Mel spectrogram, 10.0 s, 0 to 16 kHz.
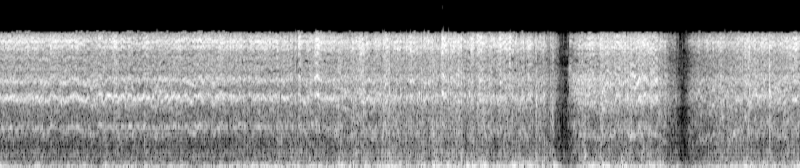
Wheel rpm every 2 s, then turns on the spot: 220, 230, 220, 170, 170.
none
